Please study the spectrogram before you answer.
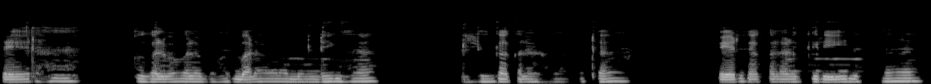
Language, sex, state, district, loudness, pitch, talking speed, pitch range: Hindi, male, Bihar, Muzaffarpur, -27 LUFS, 125 Hz, 110 wpm, 120-135 Hz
